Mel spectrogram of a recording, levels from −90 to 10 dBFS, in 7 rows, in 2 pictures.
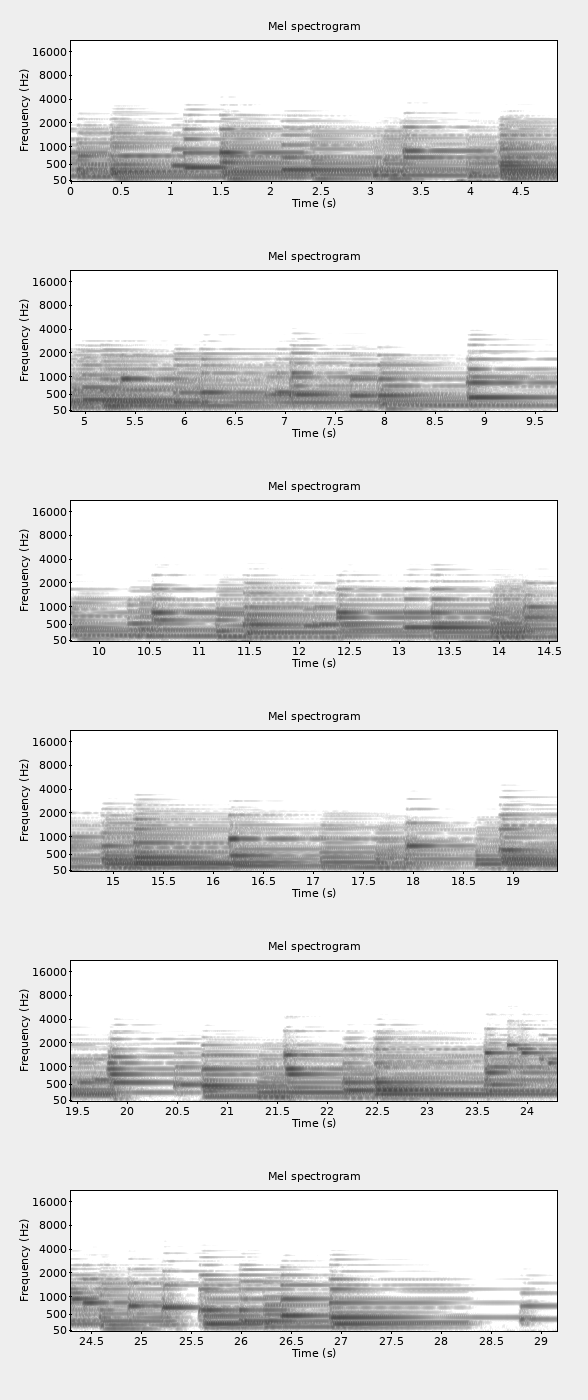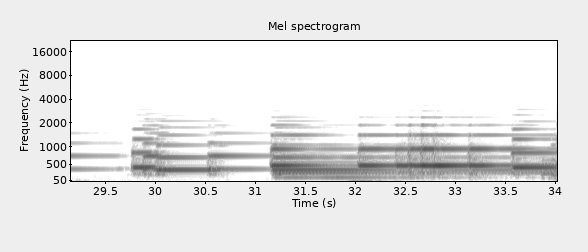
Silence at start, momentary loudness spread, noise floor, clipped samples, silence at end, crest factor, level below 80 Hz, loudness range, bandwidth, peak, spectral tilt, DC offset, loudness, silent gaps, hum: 0 s; 12 LU; -58 dBFS; under 0.1%; 0 s; 18 dB; -64 dBFS; 5 LU; 3.6 kHz; -12 dBFS; -8.5 dB/octave; under 0.1%; -29 LUFS; none; none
